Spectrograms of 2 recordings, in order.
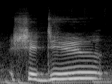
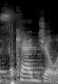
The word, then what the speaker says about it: schedule: Okay, if you said something like schedule or schedule, that's not it. We need the schedule here because it's always tight.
